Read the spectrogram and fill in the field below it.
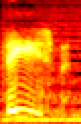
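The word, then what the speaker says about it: Theismann: i'll explain it later so he said it was thiesman i hung the phone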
